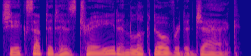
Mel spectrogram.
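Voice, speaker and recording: A male narrator reading a fantasy novel aloud in a studio booth. His voice sits fairly low, and his storytelling is steady and even. The sound is dry and close to the mic. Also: normal speed, dry recording. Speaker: audiobook narrator. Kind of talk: scripted fantasy audiobook narration.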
